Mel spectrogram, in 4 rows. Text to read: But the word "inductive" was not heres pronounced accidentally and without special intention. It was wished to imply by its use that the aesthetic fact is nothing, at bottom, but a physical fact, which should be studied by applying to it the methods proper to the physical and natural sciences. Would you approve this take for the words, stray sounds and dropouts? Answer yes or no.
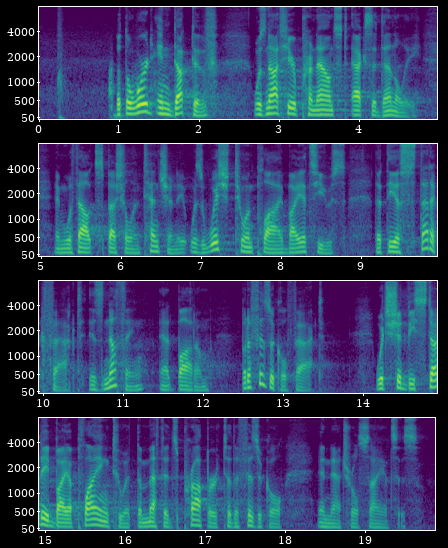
no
